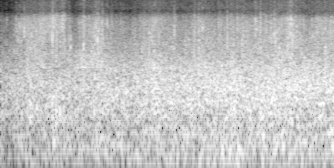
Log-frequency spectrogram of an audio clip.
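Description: Steady, heavy wind roars without a break in the survival game The Long Dark, a dense, constant rush that fills the whole stretch.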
